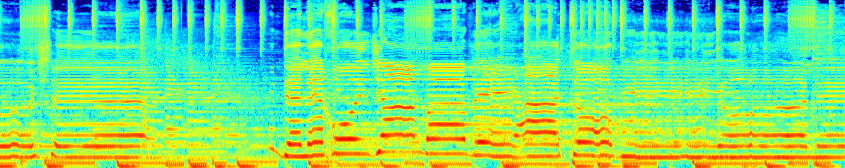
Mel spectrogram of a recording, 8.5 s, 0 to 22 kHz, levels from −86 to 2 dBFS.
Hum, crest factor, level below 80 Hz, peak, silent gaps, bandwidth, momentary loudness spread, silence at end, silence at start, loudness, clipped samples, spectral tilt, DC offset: none; 10 dB; -20 dBFS; 0 dBFS; none; over 20 kHz; 7 LU; 0 s; 0 s; -11 LUFS; under 0.1%; -4.5 dB/octave; under 0.1%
